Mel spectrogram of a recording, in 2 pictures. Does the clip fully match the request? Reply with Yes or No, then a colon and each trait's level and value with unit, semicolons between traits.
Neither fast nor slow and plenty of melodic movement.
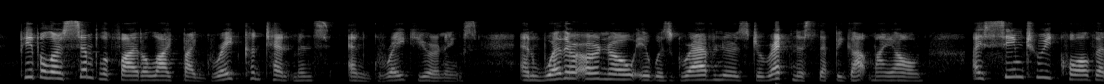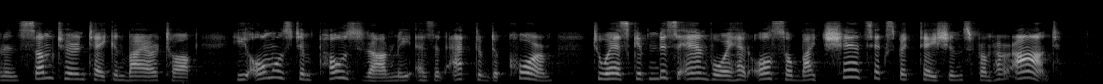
Yes: average, 160 wpm; wide, 6.0 semitones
